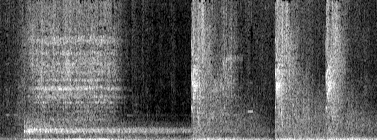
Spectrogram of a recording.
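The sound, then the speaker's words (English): Three murder ships exploding in a sci-fi audio drama: a loud, steady rumbling roar with a high whine over it, then two fresh surges of blasting noise that carry on to the end. “Status report. The three murder ships have exploded, man. Look at that blown up, man.”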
